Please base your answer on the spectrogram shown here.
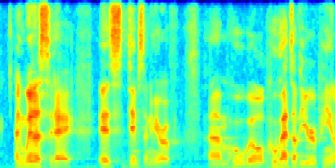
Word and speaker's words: Dimitar Stanimiroff: have spoken to where I can actually pronounce my name the way it was supposed to be pronounced. So with that in mind, I already got introduced, but allow me to reintroduce myself. My name is Dimitar Stanimiroff, and I'm the managing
